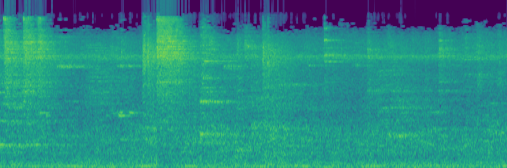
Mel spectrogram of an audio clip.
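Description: Steady loud rumble of a large gym hall's background noise, with faint distant voices.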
